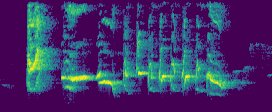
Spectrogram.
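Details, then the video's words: Lure song of an Oriental magpie-robin, meant to spur non-singing birds into full song: a sharp high opening note, then a rapid run of varied whistles and scratchy chattering notes, ending in a slurred descending whistle. "suara pancingan kacer terbukti ampuh bikin kacer macet langsung on gacor bukor"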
